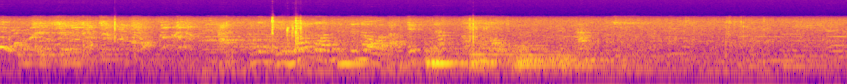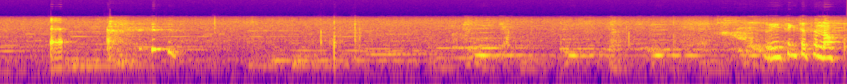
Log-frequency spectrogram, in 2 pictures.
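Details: Several loud, drawn-out burps from a child after drinking Coke, prompted to drink more and produce a big one, amid talk, counting and background music.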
